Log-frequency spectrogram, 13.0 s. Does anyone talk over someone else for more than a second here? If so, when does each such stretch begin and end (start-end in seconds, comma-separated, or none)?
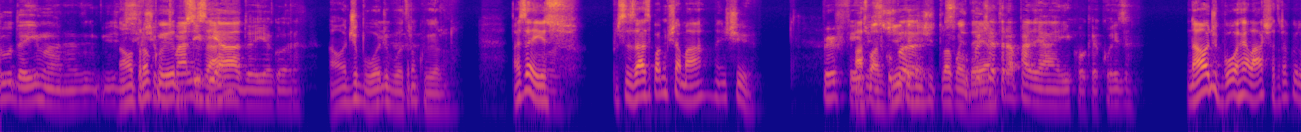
1.1-2.4, 8.5-10.0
